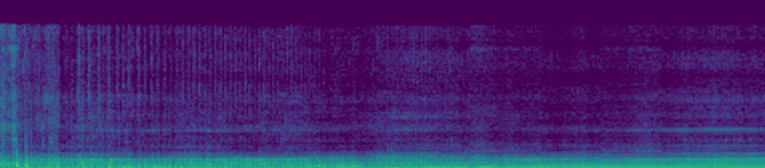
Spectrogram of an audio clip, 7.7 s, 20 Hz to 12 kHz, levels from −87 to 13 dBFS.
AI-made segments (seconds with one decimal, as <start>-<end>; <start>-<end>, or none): 4.7-5.4; 6.0-6.6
